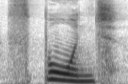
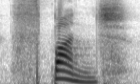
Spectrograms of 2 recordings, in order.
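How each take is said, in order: First: It is said with a Malayalam-influenced pronunciation. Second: It is said with the standard English pronunciation. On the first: The speaker calls it wrong. "we pronounce this as sponge. But that is wrong" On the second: The speaker calls it right. "It's sponge"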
